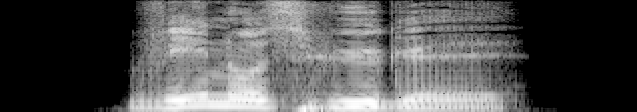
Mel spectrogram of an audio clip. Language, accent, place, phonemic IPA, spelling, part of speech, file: German, Germany, Berlin, /ˈveːnʊsˌhyːɡl̩/, Venushügel, noun, De-Venushügel.ogg
- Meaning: mons veneris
